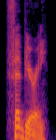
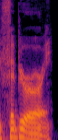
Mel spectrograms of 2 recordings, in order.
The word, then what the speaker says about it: February: February. Most learners say February. Native speakers often say February, or even February. The first R is often dropped entirely in casual American speech.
